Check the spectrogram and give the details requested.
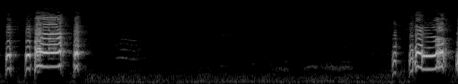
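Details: Wild red junglefowl hen calling for a male: two brief bursts of loud, coarse squawking with clucks at their edges, separated by about three seconds of near silence.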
